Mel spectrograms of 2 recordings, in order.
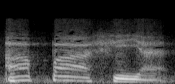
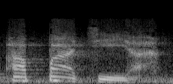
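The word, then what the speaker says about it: Апафия (ἀπάθεια): Апафия, или, как считается на Западе, по Эразму, апатия.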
